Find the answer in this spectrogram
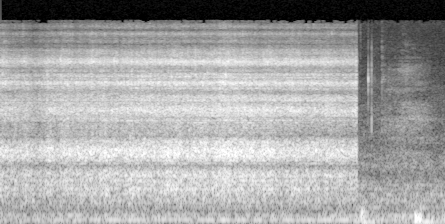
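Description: A recording of rain played back from a WAV file: an even hiss of rainfall that cuts off suddenly near the end.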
